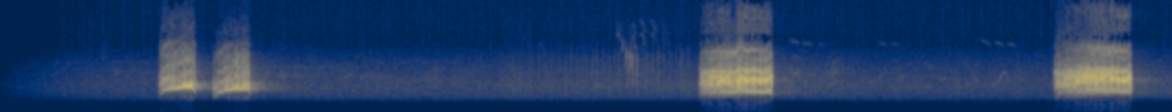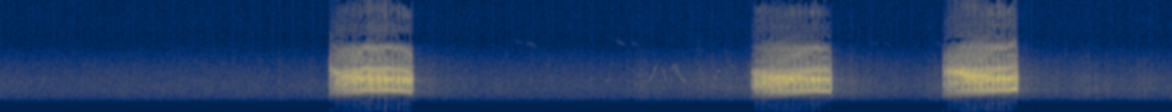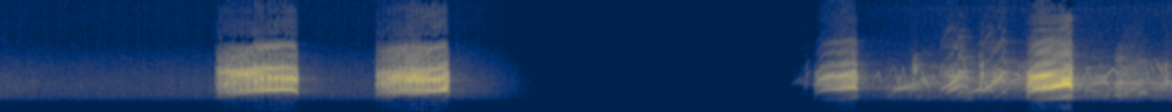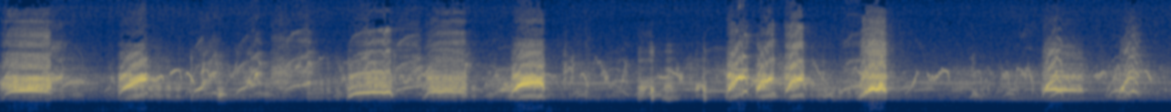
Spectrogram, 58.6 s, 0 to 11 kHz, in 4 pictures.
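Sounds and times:
Azure-winged Magpie calls: 2.0s - 3.4s, 8.7s - 9.9s, 13.2s - 14.3s, 18.8s - 20.0s, 24.0s - 25.2s, 26.4s - 27.4s, 32.0s - 33.2s, 34.0s - 35.0s, 39.4s - 58.5s.

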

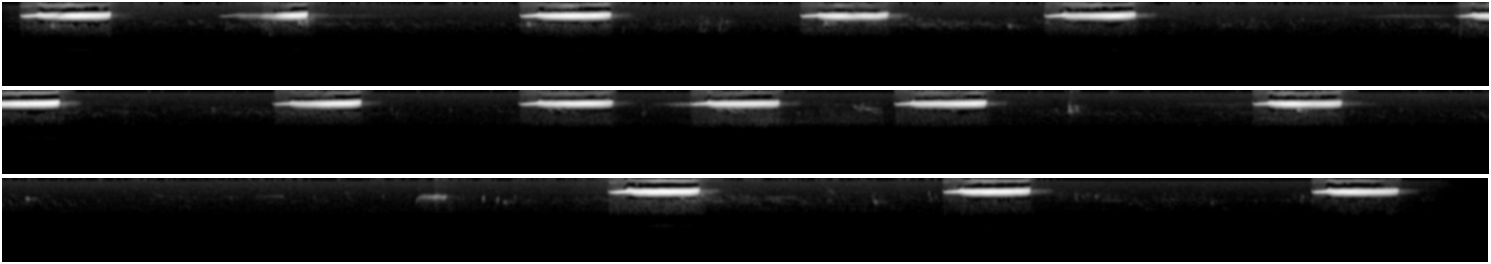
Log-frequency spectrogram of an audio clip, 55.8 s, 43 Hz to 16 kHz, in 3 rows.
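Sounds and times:
Pale Rock Sparrow song: 0.0s - 55.2s.

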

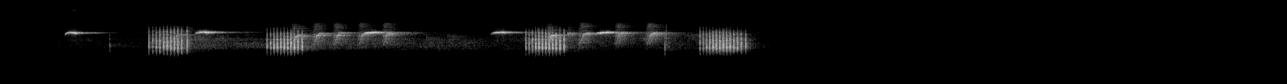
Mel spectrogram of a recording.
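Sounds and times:
thrush nightingale calling: 0.6s - 7.7s.

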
